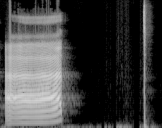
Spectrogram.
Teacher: Tertunaikan dulu sifat syiddahnya ketika makhrajnya nempel. At, baru nya keluar.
